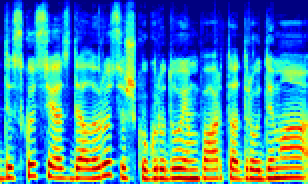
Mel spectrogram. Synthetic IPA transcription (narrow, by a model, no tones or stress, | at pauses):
d̪ʲɪskʊsʲɪjoːs̬d̪ʲeːlˠɾʊsʲɪʃkuːɡɾʊd̪uːɪmpɔɾt̪oːd̪ɾɒʊd̪ʲɪmoː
